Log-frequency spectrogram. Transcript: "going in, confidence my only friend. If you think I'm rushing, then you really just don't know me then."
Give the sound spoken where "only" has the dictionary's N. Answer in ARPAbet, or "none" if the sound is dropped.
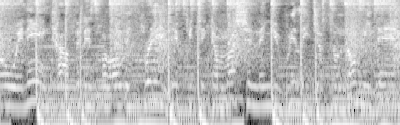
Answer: none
